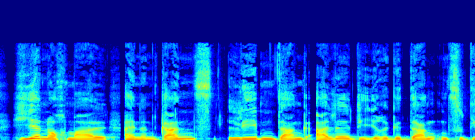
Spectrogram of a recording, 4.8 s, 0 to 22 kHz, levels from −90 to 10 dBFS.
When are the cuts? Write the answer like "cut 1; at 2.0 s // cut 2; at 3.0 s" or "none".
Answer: cut 1; at 1.2 s // cut 2; at 3.1 s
